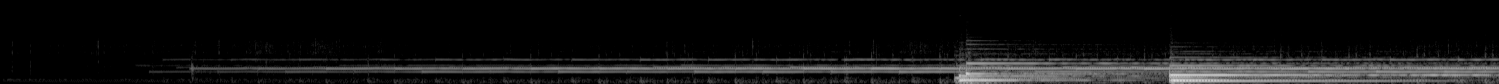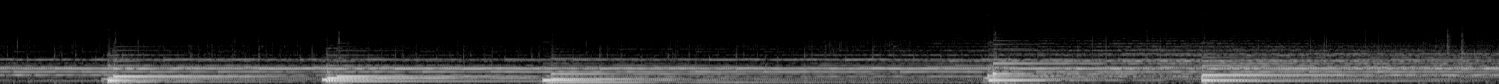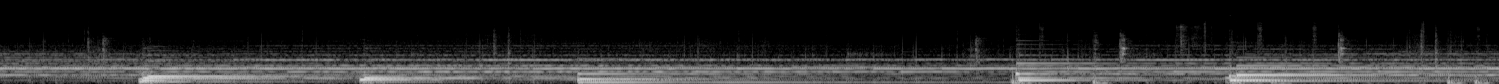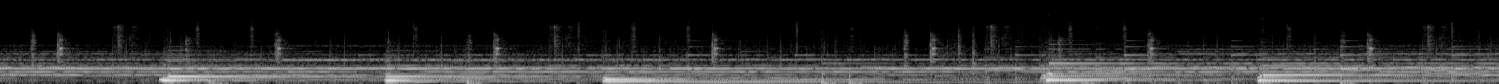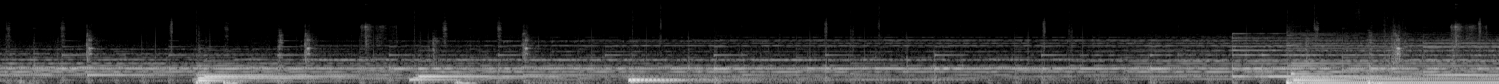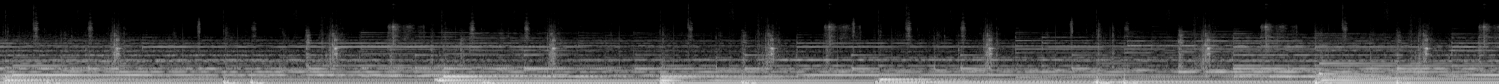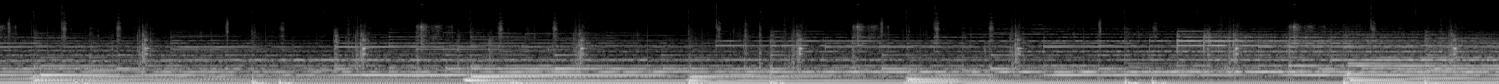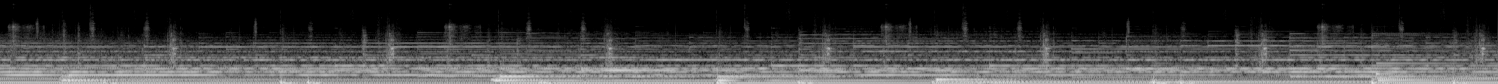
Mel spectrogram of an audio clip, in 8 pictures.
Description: الهام‌بخش , امبینت , گیتار الکترونیک , موسیقی بی کلام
